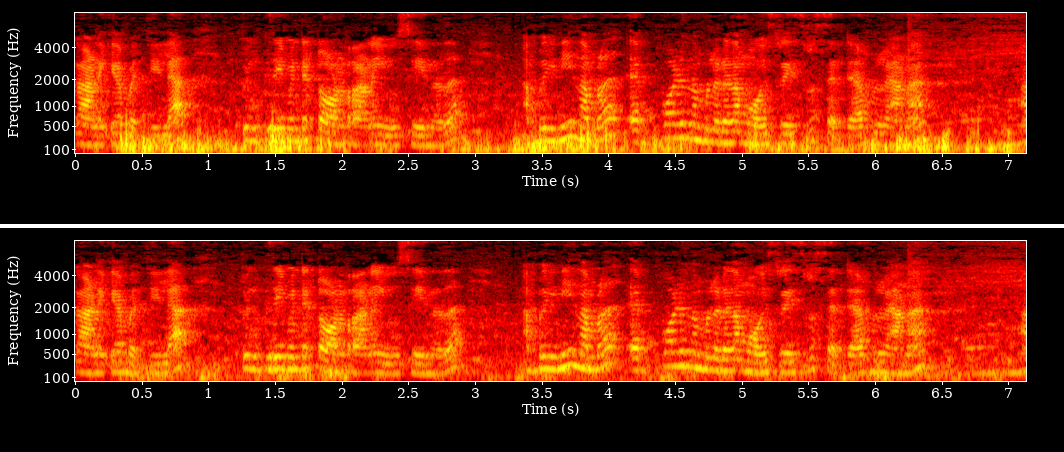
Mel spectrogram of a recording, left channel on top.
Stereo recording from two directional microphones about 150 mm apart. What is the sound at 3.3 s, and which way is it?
A woman's voice, 5° left (ahead or behind).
